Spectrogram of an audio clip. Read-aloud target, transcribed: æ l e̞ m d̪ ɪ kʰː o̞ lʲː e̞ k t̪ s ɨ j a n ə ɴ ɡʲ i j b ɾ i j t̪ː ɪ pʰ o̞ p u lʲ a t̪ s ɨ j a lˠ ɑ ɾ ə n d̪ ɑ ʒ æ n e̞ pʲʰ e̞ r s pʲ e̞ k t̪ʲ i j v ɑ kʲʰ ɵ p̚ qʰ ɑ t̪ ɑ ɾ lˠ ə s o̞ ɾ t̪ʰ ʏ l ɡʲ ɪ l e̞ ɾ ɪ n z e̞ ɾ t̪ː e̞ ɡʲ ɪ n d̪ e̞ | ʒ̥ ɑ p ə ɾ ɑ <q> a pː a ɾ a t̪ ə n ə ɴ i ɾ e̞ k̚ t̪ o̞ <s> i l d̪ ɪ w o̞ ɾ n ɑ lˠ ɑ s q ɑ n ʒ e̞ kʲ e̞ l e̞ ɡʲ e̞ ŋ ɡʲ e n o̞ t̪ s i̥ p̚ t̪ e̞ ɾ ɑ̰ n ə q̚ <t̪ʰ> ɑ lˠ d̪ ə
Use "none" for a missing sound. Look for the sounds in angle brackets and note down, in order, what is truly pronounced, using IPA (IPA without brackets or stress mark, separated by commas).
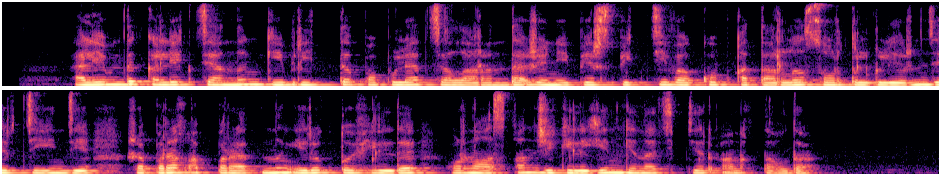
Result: q, f, t̪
